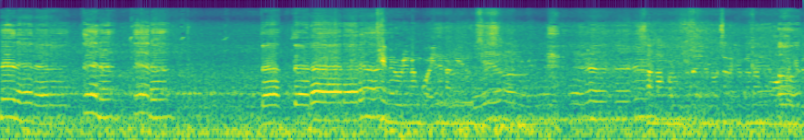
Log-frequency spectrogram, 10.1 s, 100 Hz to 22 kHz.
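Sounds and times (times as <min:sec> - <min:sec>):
car engine and road noise: 0:00.0 - 0:10.0
men talking: 0:04.7 - 0:07.1, 0:07.9 - 0:10.0.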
